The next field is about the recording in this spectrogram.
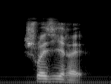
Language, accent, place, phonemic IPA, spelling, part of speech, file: French, France, Lyon, /ʃwa.zi.ʁɛ/, choisiraient, verb, LL-Q150 (fra)-choisiraient.wav
- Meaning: third-person plural conditional of choisir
